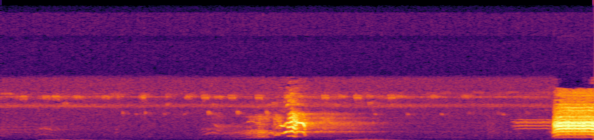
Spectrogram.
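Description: A scarlet macaw gives a harsh, grating squawk, loud and abrupt, after a rougher rasping call; soft low thumps and a faint steady background hum.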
